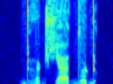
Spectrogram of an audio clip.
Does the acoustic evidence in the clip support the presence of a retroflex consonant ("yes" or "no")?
yes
